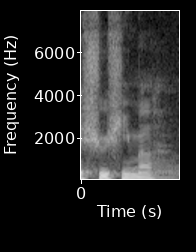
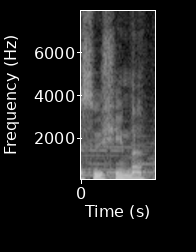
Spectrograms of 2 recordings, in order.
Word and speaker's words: Tsushima: I always say Shushima but I know that's not how it's pronounced and I apologize.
